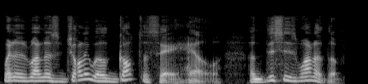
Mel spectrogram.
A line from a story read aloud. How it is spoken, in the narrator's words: replied firmly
